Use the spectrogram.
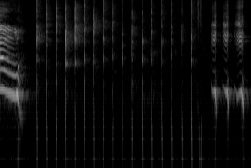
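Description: Rapid series of crisp finger snaps, about twenty sharp clicks in a steady rhythm, close and alone, followed by a brief burst of speech.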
